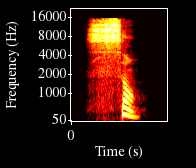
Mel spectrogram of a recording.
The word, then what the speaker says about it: sang: Second word, sang, spelled S-A-N-G, means blood. In that word, the letter S is also pronounced S. The letters A-N together are pronounced en, and the final consonant G is silent. Third one, sang, spelled S-A-N-S, means without.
